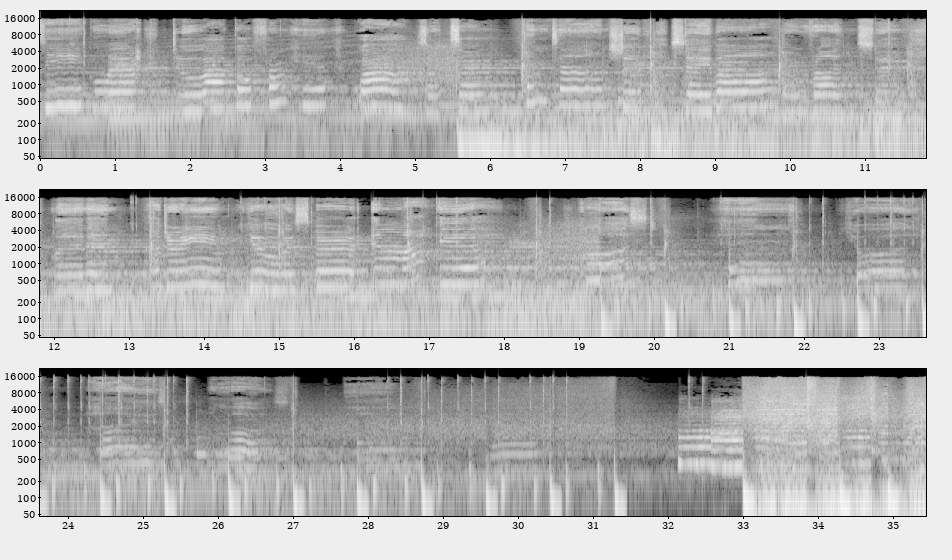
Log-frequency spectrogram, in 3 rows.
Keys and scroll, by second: 9.5 ].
